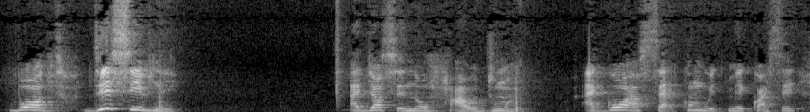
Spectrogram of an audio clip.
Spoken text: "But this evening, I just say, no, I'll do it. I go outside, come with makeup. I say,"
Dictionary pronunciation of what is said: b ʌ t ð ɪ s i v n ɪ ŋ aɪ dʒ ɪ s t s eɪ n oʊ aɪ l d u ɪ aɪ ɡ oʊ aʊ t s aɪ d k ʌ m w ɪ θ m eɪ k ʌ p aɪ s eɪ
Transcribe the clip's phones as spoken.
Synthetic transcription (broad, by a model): b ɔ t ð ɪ s i v n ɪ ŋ aɪ dʒ ɪ s t s eɪ n oʊ aɪ w d u ɪ aɪ ɡ oʊ aʊ t s aɪ d k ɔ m w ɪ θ m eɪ k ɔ aɪ s eɪ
